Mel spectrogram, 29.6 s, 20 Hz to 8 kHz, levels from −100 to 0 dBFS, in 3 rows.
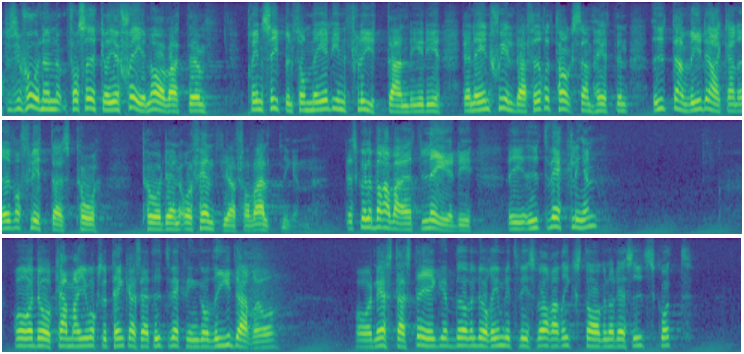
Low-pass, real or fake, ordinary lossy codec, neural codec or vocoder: none; real; none; none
